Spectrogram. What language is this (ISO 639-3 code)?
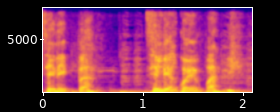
kaz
